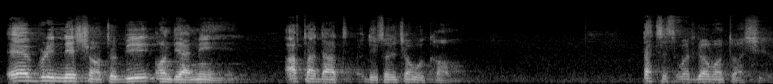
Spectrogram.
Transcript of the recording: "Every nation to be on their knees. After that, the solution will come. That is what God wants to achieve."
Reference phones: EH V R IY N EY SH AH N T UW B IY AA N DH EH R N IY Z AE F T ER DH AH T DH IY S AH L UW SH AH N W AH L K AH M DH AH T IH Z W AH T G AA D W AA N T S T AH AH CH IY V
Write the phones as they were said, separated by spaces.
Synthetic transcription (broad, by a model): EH V R IY N EY SH AH N T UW B IY AA N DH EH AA N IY AA F T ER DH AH T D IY S AH L UW SH AH N W AH L K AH M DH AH T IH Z W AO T G AA D W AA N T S T AH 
